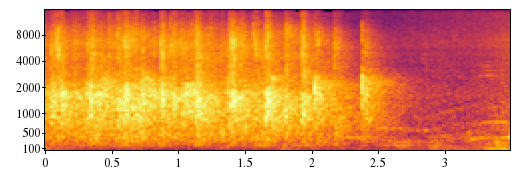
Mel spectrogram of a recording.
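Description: Seminar audience applauding at a marketing plan presentation in Tasikmalaya, a dense burst of many hands clapping that fades out toward the end.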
